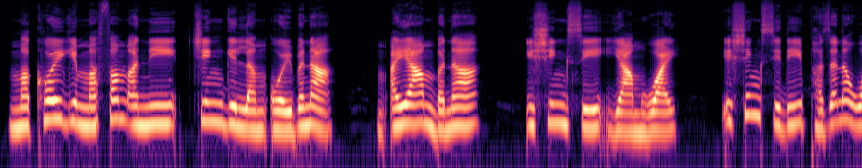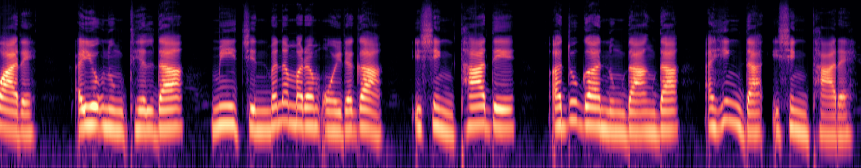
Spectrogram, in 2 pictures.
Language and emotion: Manipuri, neutral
